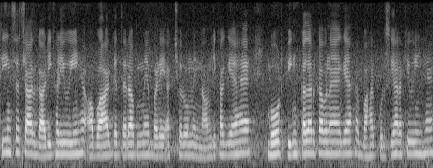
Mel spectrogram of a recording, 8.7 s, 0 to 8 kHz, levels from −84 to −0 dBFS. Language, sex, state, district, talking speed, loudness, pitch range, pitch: Hindi, male, Madhya Pradesh, Katni, 215 wpm, -16 LUFS, 150-170 Hz, 160 Hz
